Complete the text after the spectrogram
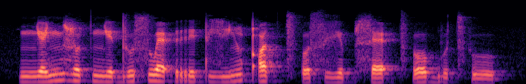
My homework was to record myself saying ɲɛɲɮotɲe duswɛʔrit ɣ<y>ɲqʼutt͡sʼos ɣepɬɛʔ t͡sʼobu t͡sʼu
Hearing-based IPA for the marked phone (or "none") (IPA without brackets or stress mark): i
